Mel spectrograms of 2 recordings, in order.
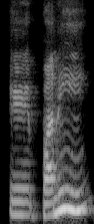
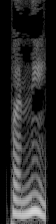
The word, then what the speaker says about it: paní: la siguiente palabra, que ahí pone panay, pero que se pronuncia paní, exactamente igual, y que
